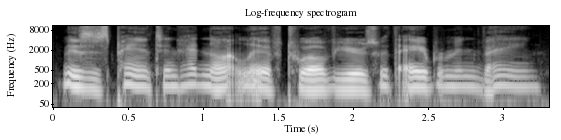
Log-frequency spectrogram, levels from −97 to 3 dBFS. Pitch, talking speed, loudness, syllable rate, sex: 160 Hz, 200 wpm, -18 LUFS, 4.8 syllables/s, female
